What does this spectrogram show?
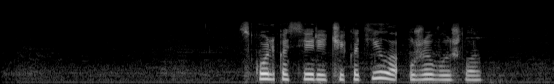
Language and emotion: Russian, neutral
